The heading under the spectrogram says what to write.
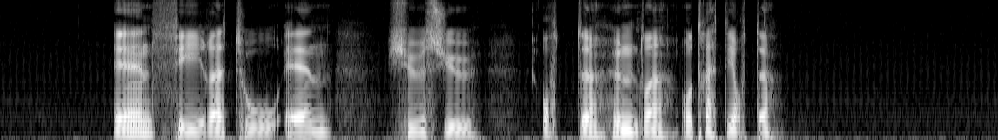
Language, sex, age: Norwegian, male, 36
